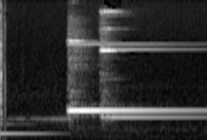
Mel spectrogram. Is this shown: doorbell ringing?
yes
